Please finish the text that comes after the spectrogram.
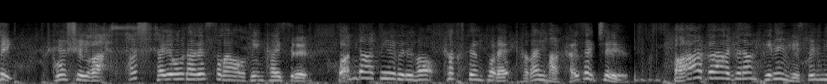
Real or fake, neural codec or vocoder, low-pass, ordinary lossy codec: fake; codec, 16 kHz, 1 kbps, FreqCodec, smaller model; 7.2 kHz; none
